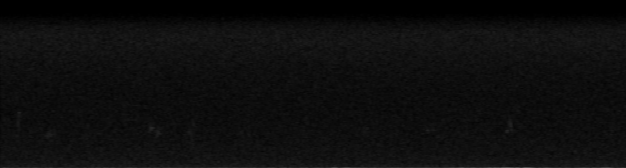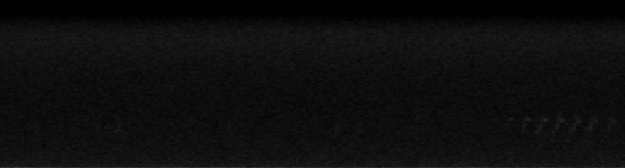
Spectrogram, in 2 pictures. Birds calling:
Hawaii Amakihi (Chlorodrepanis virens)
House Finch (Haemorhous mexicanus)

